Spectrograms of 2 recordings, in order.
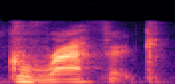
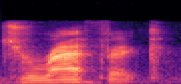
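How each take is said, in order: First: The word begins with a hard g sound. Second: The word begins with a soft j sound. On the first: The speaker calls it right. "It's pronounced graphic" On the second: The speaker calls it wrong. "it's not pronounced graphic"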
